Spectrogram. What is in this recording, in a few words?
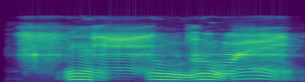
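"toilet", Mandarin; ce4suo3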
